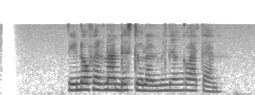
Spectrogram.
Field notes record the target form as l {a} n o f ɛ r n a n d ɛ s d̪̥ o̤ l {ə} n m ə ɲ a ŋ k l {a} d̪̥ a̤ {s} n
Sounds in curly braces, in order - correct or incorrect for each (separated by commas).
incorrect, incorrect, correct, incorrect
